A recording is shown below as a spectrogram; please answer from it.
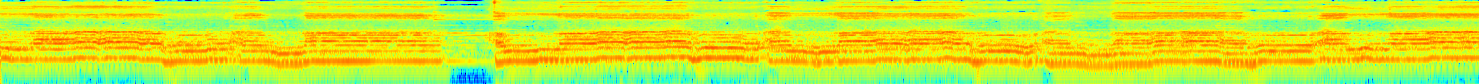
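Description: Background Islamic chant (nasheed) in Arabic: one voice chanting in long, wavering melodic phrases, with a brief break about five seconds in.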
